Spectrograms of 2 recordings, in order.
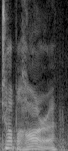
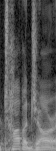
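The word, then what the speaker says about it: Tapejara: Yeah, he doesn't like Tapahara. or Tapajara, as some of you guys are pronouncing in Ark for some reason, but I'm pretty sure it's Tapahara.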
